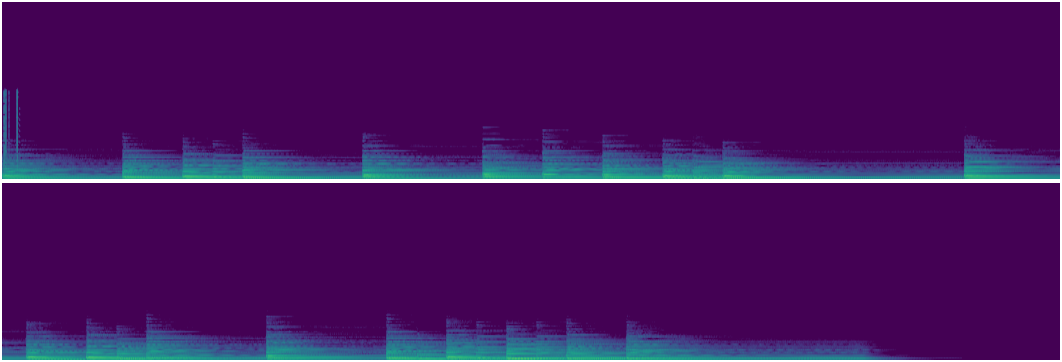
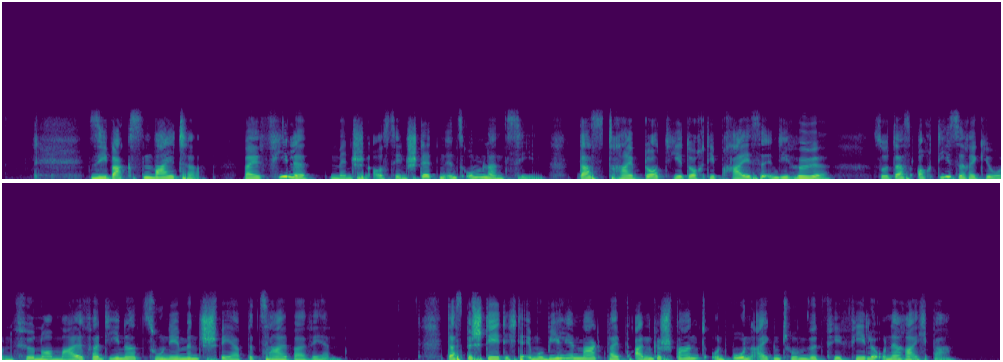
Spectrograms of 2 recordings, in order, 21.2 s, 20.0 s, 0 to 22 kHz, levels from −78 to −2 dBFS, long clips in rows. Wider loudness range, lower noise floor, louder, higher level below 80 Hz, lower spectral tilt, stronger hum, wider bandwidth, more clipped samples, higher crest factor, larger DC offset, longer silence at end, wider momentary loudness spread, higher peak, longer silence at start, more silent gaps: first, 5 LU vs 2 LU; about the same, -73 dBFS vs -73 dBFS; second, -33 LUFS vs -24 LUFS; second, -72 dBFS vs -48 dBFS; about the same, -7 dB/octave vs -7 dB/octave; neither; first, 11 kHz vs 8.6 kHz; neither; about the same, 22 dB vs 20 dB; neither; first, 1.8 s vs 0.45 s; first, 13 LU vs 9 LU; second, -10 dBFS vs -4 dBFS; second, 0 s vs 0.3 s; neither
